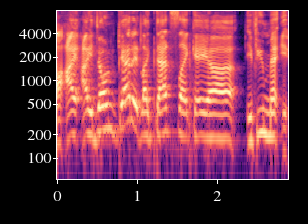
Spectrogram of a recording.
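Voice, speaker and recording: Speaking in a New York accent, a man moves at a fairly quick pace. The recording is very clean, with a silent background. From Staten Island, New York. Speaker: comedian. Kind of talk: casual chat. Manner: halting.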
